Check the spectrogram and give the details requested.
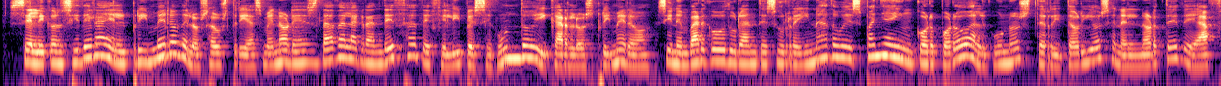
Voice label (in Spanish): Documental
